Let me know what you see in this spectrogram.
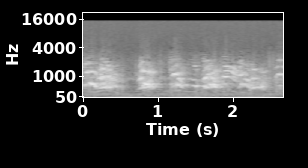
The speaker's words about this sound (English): my dog's out there on that piece of ice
